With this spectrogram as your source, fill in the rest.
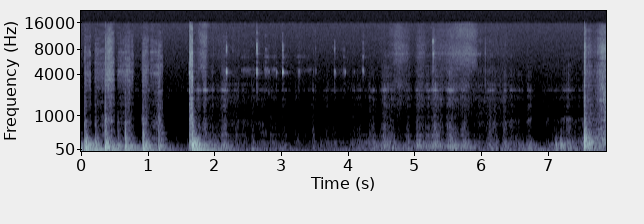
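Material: Paper.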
